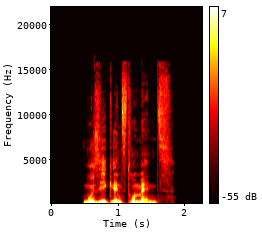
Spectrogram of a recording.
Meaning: genitive singular of Musikinstrument
- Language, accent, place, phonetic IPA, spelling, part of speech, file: German, Germany, Berlin, [muˈziːkʔɪnstʁuˌmɛnt͡s], Musikinstruments, noun, De-Musikinstruments.ogg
